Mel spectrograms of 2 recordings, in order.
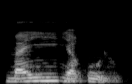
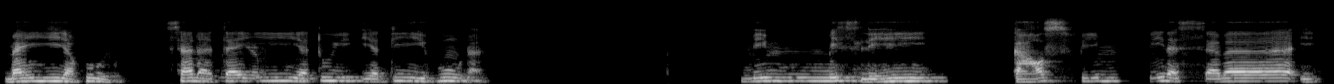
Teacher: ইয়াকে তাসদীদ দিয়ে গুন্নার সাথে মিলায় পড়বো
